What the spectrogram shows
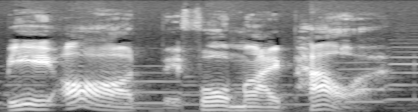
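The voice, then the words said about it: Deep booming character voice. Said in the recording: “The toaster had its deep voice back.”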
